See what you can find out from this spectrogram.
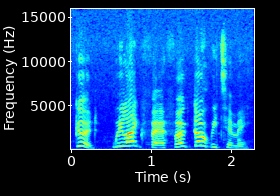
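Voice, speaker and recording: A woman playing a keen, friendly schoolboy in a children's audio drama, with crisp enunciation. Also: extremely high pitch, very animated, moderate pace, very noisy. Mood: chirpy. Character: bright, chirpy, friendly schoolboy.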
